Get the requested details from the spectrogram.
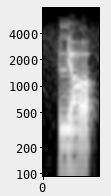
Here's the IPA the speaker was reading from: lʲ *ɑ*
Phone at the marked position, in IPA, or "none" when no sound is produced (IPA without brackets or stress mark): ɑ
